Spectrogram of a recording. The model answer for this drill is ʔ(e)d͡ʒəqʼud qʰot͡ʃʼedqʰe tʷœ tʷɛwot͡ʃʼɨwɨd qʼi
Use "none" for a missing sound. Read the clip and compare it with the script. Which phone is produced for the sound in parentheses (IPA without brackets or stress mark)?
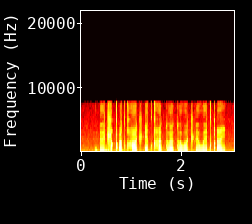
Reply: ɨ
